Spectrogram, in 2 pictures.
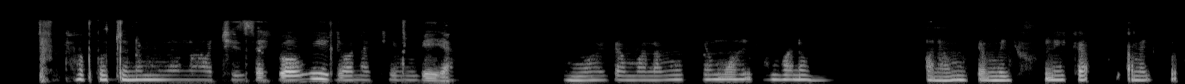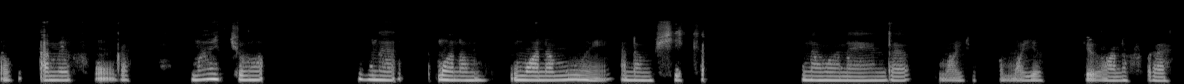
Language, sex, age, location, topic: Swahili, female, 36-49, Wajir, education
